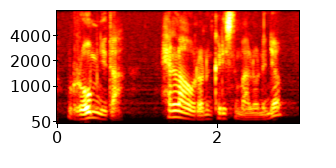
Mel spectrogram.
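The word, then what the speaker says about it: ρ: 이게 P가 아니라 R 발음 나는 로입니다.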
